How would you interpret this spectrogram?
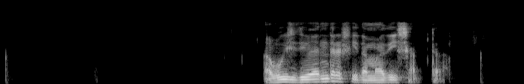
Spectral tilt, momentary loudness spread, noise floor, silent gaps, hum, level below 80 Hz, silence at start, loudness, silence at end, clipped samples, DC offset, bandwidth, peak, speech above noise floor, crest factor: -5.5 dB/octave; 15 LU; -88 dBFS; none; none; -56 dBFS; 2.65 s; -15 LUFS; 0.85 s; under 0.1%; under 0.1%; 7.6 kHz; -2 dBFS; 73 dB; 18 dB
